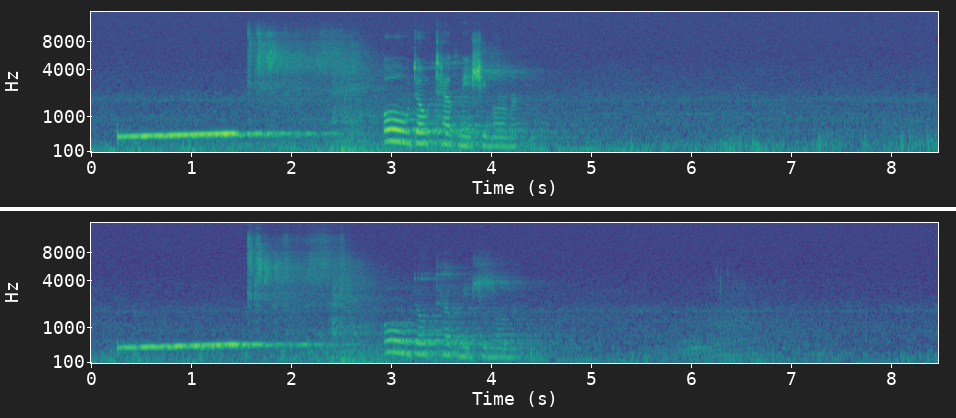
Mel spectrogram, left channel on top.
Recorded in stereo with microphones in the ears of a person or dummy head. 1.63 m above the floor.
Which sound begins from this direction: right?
Tearing paper, at 1.6 s.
